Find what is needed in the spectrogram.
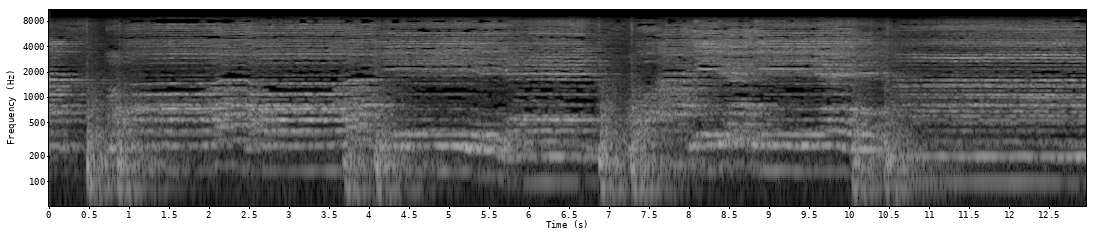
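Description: Taiwanese Indigenous choral singing: many voices holding long chords together. A new chord starts about every three seconds.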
